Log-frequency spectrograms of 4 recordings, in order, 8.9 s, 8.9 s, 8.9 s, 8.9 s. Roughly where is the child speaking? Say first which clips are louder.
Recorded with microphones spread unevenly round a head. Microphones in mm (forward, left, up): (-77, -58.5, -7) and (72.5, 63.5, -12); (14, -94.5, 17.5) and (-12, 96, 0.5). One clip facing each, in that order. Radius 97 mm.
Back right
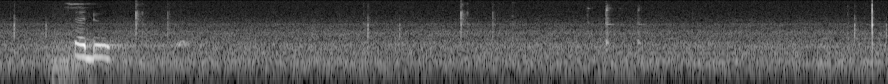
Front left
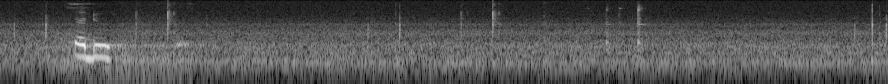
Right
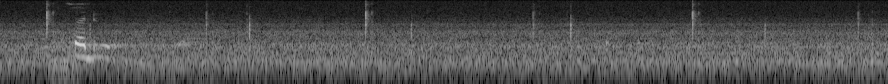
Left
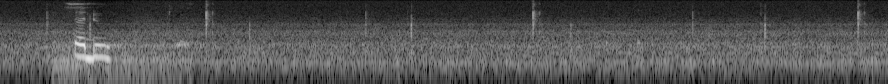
Even, left 7 dB; behind.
